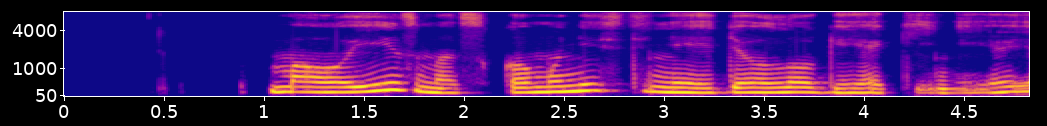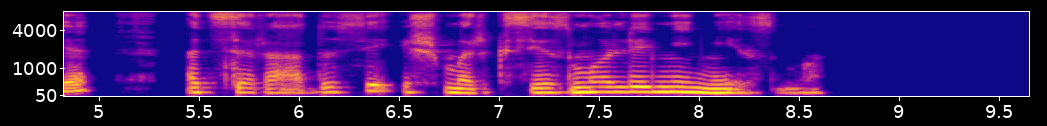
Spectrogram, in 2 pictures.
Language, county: Lithuanian, Vilnius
